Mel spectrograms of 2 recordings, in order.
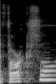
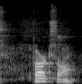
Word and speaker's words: forecastle: Oh yeah, it's spelled like forecastle. It's like the forecastle. – Forecastle. Yeah. – Forecastle. Yeah. – Forecastle. – They kept on calling it that.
